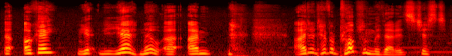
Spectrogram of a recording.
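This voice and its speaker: A man's voice: high voice, very animated, moderate pace. A man playing a shy, flustered young man in love, stammering and hesitant in a dramatic fantasy audio roleplay. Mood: nervous, confessing.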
